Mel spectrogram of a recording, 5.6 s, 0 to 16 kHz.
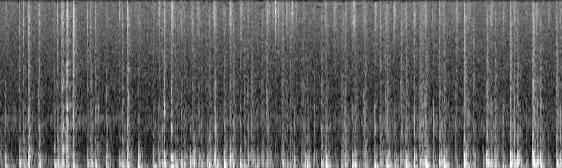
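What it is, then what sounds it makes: Inflated rubber balloon. A large, hollow, inflated green latex balloon resting on an open palm is tapped rapidly and continuously with the fingertips of the other hand. It produces a steady stream of soft, dull, low thumps around 145 Hz that die away almost instantly, with almost nothing in the upper range.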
